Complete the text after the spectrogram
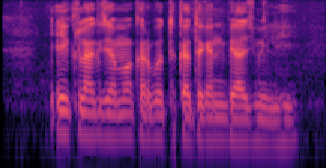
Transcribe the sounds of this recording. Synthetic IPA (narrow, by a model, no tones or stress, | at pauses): eklakʰd͡ʒəmakəɾbət̪ːkət̪ekənbjad͡ʒmilɦi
